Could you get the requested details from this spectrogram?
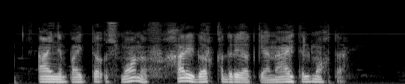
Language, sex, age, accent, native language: Uzbek, male, 25-34, Jizzax, Uzbek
